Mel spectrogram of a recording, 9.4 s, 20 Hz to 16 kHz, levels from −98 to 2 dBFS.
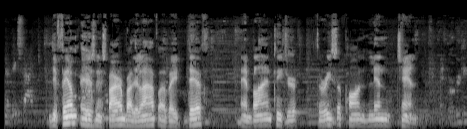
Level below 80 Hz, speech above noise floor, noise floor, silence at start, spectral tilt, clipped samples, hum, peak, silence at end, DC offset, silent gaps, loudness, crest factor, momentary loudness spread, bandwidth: -66 dBFS; 31 dB; -53 dBFS; 0.1 s; -4.5 dB/octave; under 0.1%; none; -2 dBFS; 0.15 s; under 0.1%; none; -22 LUFS; 22 dB; 16 LU; 11.5 kHz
